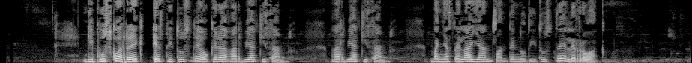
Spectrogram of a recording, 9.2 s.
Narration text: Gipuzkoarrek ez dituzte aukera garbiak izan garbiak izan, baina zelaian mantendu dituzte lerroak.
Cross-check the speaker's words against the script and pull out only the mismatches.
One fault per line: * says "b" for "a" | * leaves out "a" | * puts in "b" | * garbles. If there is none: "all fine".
all fine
